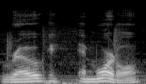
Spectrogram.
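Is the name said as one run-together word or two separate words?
two words. The two words are separated by a small gap. The name is written with a space. "they just don't like spacing"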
